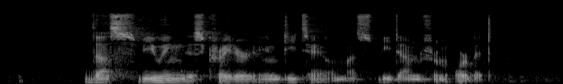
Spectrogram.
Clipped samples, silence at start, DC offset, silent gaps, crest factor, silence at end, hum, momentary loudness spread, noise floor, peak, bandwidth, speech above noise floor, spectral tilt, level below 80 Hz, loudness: under 0.1%; 0.85 s; under 0.1%; none; 22 dB; 0.7 s; none; 12 LU; -72 dBFS; -14 dBFS; 11.5 kHz; 40 dB; -3 dB/octave; -58 dBFS; -32 LUFS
